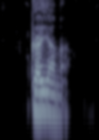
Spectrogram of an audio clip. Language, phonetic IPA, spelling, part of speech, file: Russian, [ɡɐˈjanə], Гайана, proper noun, Ru-Гайана.ogg
- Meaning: Guyana (a country in South America)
